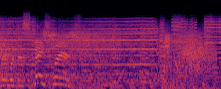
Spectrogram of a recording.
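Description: Cartoon soundtrack of background music and sound effects: pitch-gliding effects early on, held steady tones through the middle, and a noisy crash a little after three seconds in.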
